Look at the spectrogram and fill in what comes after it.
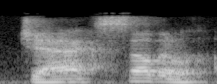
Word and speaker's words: Jack Sutherland: It is Jack Sutherland.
